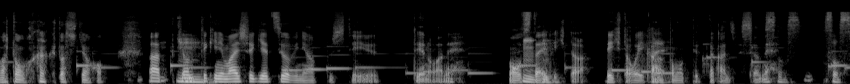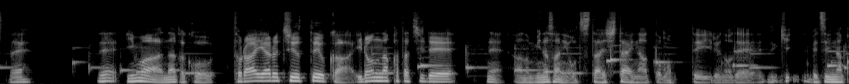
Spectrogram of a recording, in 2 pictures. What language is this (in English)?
Japanese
